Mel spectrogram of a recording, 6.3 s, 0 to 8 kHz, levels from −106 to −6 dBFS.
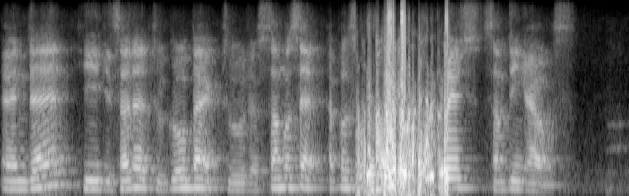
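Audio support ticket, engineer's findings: Codec payload misread, 3.55 to 4.65 s: speech replaced by garbled noise and warble barely tracking it. Not loss concealment, because frames keep arriving and decode as valid-looking frames. Points to AMR-WB octet-aligned payload parsed as bandwidth-efficient.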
